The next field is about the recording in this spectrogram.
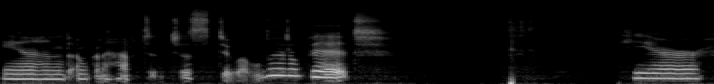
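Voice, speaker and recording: Woman chatting slow while she crafts, lots of ums, sniffly w allergies, dry close sound. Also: mid-range voice, expressive, gravelly, no room sound. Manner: chatty, many fillers, quiet and murmured while working. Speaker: reborn doll artist. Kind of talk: casual crafting tutorial vlog. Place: indoors at a worktable.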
